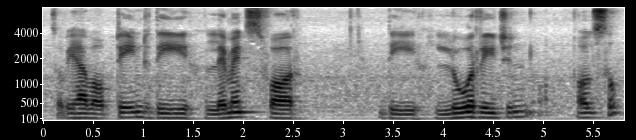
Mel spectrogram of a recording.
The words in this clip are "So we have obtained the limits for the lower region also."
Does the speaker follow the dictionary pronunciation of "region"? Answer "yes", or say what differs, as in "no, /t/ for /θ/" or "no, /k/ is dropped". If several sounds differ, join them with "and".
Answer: yes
